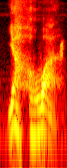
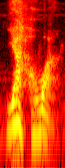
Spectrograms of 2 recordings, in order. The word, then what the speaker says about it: Yahuwah: hey you pronounce it yahuwah because you you want to exhale yahuwah you know in english it looks like yahweh but in hebrew yahuwah yahuwah they don't want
